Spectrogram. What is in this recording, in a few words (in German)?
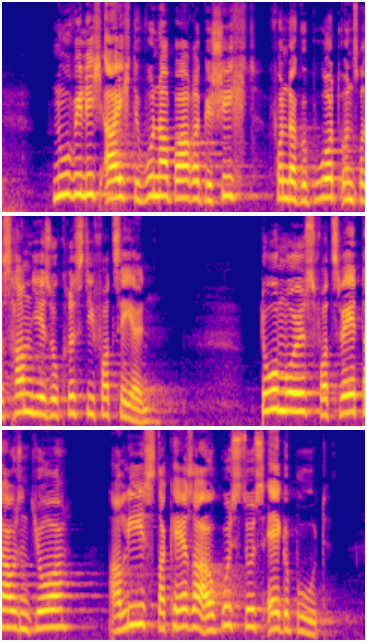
weihnachtsgeschichte im oberharzer dialekt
